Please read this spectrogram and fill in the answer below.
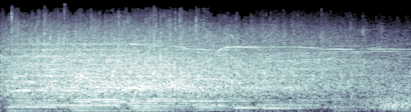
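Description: Background music of held, slowly changing notes under the broad noise of a stadium crowd cheering, easing down toward the end.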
